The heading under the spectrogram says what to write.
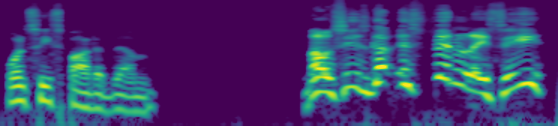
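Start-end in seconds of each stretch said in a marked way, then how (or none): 2.0-3.6 Max voiced. A narrator's reading. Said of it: "observed Max with a big grin".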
